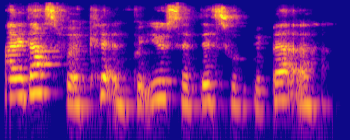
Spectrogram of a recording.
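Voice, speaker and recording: A woman's voice: mid-range voice, lively intonation, fast talker. A woman co-hosting a writers' podcast, reading short fiction aloud. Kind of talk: story reading.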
